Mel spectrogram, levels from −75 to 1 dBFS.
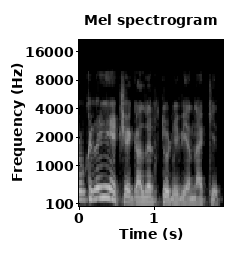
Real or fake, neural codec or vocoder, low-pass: real; none; 9.9 kHz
